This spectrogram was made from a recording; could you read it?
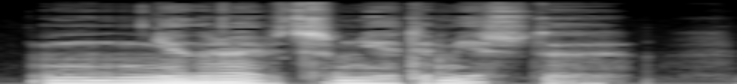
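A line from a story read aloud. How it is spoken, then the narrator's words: Muttering. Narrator (Russian): пробормотал он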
